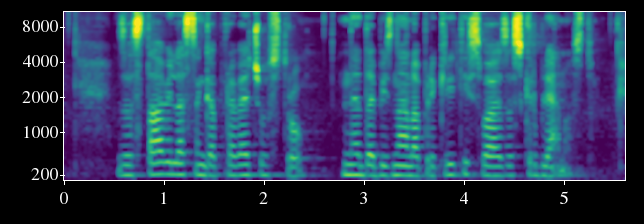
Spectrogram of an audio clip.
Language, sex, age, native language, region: Slovenian, female, 18-29, Slovenian, Savinja region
